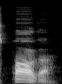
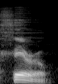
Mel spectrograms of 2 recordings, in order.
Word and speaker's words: Pharaoh: were listening carefully you heard the word pharaoh pronounced as paga and not pharaoh behold the reason for this is because the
